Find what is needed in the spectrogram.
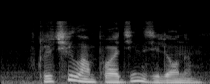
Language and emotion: Russian, neutral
